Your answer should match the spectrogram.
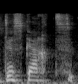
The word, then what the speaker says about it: Descartes: Ik weet niet eens hoe die, die man zijn naam moet uitspreken, sorry daarvoor. Het is een Franse naam, hè? Het is Descartes. Descartes.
